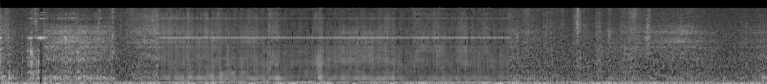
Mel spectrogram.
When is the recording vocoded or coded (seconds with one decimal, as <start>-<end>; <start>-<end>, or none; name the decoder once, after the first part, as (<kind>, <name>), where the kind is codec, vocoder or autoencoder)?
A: 1.6-5.1 (vocoder, BigVGAN v2)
